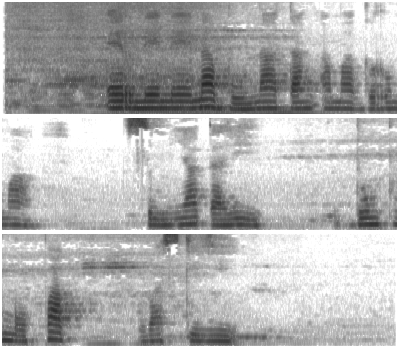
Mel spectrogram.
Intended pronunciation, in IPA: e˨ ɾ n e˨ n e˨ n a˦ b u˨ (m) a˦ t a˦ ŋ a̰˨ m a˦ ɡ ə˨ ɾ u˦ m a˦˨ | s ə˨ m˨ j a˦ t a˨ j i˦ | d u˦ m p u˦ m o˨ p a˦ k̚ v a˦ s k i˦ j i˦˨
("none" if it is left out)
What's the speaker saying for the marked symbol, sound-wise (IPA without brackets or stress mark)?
n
